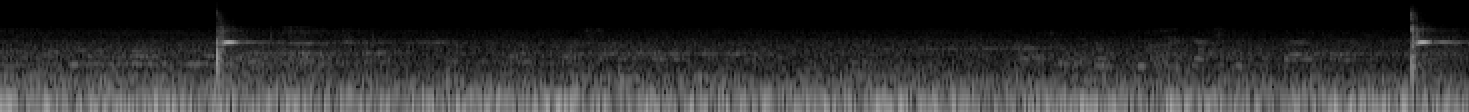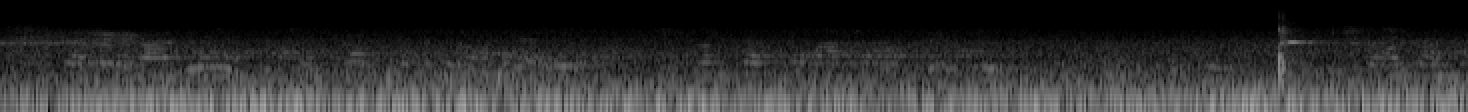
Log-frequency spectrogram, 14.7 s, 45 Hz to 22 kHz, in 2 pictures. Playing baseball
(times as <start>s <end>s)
0.0s 3.9s, 6.6s 9.4s, 11.5s 14.6s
